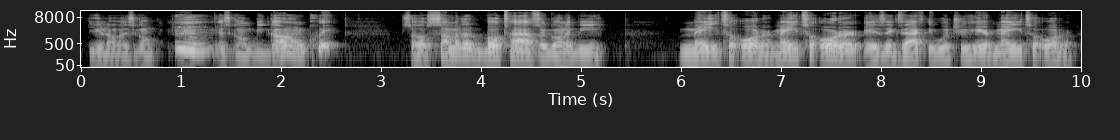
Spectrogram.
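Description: With a fairly low, darkish voice and a slight Southern accent, a young man vlogs casually into a phone held at arm's length in a small room. Worn out a bit from undoing his braids, he rambles and laughs often.

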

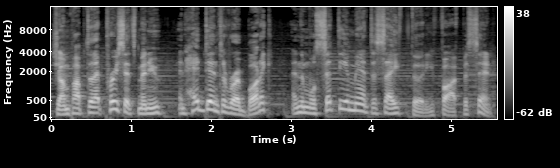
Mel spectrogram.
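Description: With soft music behind him, a thirtysomething tutorial host delivers a casual scripted lesson in a brisk, sing-song, slightly rough voice of medium pitch. He plays it jokey, theatrical and emphatic.

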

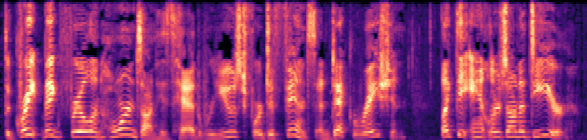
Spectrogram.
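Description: Storybook narration fills this clip as a woman reads her own children's book aloud, adding dramatic exclamations for young listeners. Her voice is a little high, and she keeps a moderate pace.

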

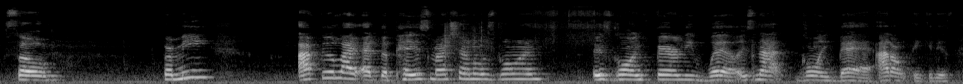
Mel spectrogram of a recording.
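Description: Speaking slowly in a mid-range voice, this woman vlogger talks to her audience between bites of a meal in a relaxed, chatty mukbang style. A bit of background noise can be heard.

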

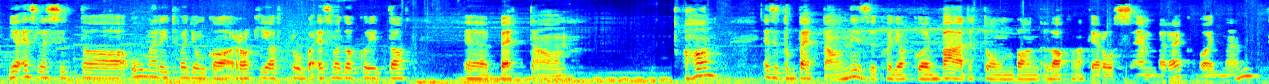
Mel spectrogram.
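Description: A man's voice: mid-range voice, fairly bright tone, faint music behind. A man giving casual, rambling let's-play commentary on a game, joking and chatting with the game's characters. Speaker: gameplay commentator.

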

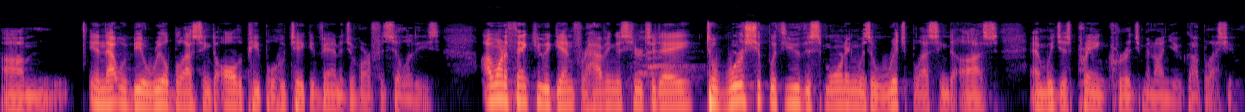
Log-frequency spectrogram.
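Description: A man's voice: medium pitch, quick pace, dry recording. Middle-aged male school rep, sincere and thankful, handheld mic, muffled dry audio. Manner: earnest, grateful. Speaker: school representative. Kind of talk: fundraising appeal to a congregation. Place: church sanctuary in front of a choir. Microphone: handheld microphone. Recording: dull, dry sound.

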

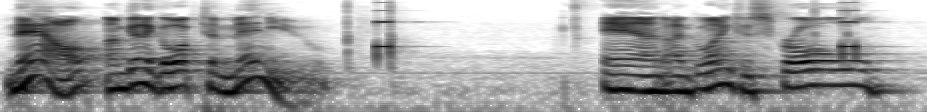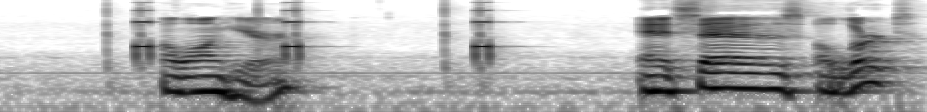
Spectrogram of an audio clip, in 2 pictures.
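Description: A man with a higher, animated voice drags out his words and leaves long pauses while casually guiding viewers through a how-to, talking himself through it in a folksy style. The clearly noisy, clicky recording was made at home beside a tabletop radio.

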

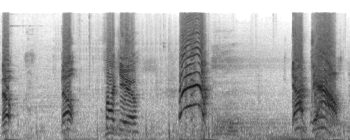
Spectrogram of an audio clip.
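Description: Excitable swearing gameplay guy. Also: a little high, normal speed, slight background noise. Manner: excitable, profane, yelps and shouts in panic. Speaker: let's play host. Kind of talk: gameplay commentary.

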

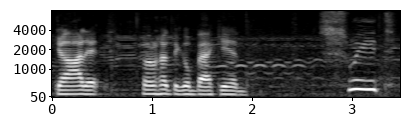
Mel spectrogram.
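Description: A man's voice: mid-range voice, sing-song, unhurried, fairly bright tone, faint music behind. A man hosting a gameplay video, casually thinking aloud as he plays. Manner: thinks aloud, echoes game dialogue. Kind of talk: casual game commentary.

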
